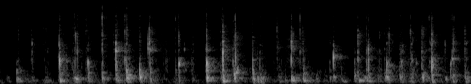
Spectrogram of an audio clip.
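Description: A mid-size blue plastic bottle of liquid bath soak, hollow and partly filled with thick liquid, is held in both hands and shaken vigorously. Thick liquid sloshes and slaps inside in a quick run of dull, short bursts with faint plastic creaks and taps, steady throughout.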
